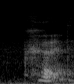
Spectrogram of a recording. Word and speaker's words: could: Could. So all of them have a silent L. We do not pronounce the L in any of those words.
